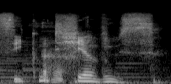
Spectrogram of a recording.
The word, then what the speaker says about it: Sicut Servus: What's the final thoughts on Sicket Service? Did we find? – It's pronounced Sicut Service.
